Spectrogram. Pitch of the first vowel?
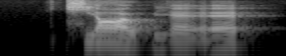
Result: falling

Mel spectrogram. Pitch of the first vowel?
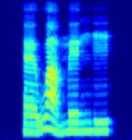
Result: low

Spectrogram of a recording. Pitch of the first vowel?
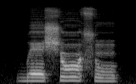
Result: low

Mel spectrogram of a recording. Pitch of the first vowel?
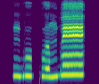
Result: low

